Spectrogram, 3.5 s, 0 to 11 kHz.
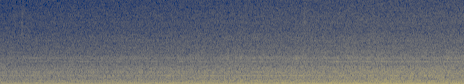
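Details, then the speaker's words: Corsair H70 CPU water cooler with dual Corsair fans in push-pull on a 120 mm radiator at maximum RPM, heard up close then from a distance: steady hum with fixed tones, a loud horrible fan whine. "All I can hear is the whine of the fans. It really does sound horrible, and it's not the sort of noise I'd want to hear coming out of my system."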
